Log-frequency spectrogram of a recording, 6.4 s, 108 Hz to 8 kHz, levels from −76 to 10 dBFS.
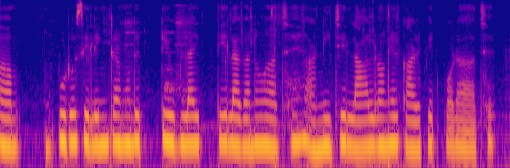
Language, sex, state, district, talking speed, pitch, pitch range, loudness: Bengali, female, Odisha, Khordha, 150 wpm, 200 Hz, 190-205 Hz, -14 LUFS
